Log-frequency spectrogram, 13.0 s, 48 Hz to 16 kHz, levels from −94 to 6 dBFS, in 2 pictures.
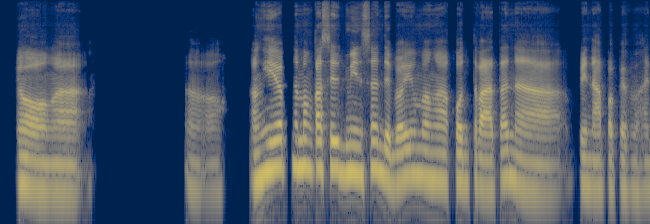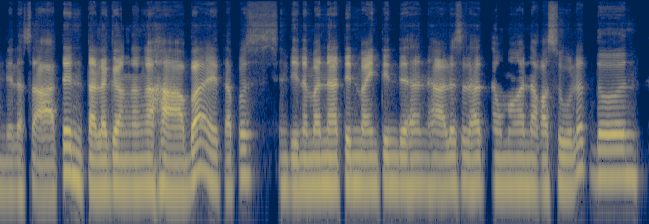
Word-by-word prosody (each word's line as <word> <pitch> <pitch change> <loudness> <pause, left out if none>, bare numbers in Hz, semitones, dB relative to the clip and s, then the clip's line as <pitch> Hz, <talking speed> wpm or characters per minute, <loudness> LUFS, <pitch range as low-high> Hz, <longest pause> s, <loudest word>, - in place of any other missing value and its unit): Oo 130 -3 +3
nga, 115 -1 +1 1.2
oo. 115 -2 -11 0.3
Ang 145 +2 0
hirap 205 +4 +5
naman 215 0 +3
kasi 205 0 +4
minsan, 185 +2 +1
'di 160 - +3
ba, 150 +2 +3
yung 170 0 -1
mga 155 -3 0
kontrata 140 -1 +2
na 140 -5 0 0.5
pinapapirmahan 120 -2 -4
nila 120 0 -7
sa 115 0 +2
atin, 160 +4 0
talaga 130 0 +3
ang 125 0 -4
hahaba, 120 0 +4
eh, 140 - -3
tapos 165 +5 -8
hindi 130 -1 -5
naman 130 0 -1
natin 135 +1 +1
maintindihan 135 0 -1
halos 130 +1 -2
lahat 135 0 -3
ng 135 -1 -7
mga 130 0 -5
nakasulat 130 +8 -4
do'n. 165 -1 -2
135 Hz, 150 wpm, -21 LUFS, 125-165 Hz, 1.2 s, hirap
